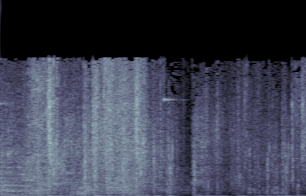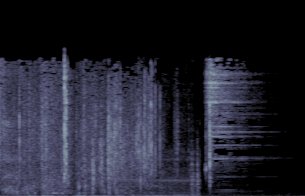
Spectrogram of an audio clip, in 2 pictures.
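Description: A pistol is reloaded with a metallic click.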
